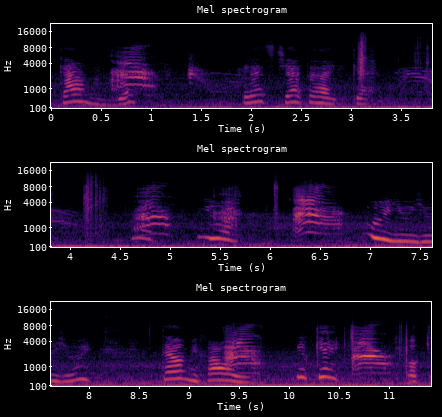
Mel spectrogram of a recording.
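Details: Female house cat waiting for breakfast, giving quick successive meows, short bent mews and a longer wavering one, with a constant low hum and soft background sounds.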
